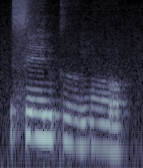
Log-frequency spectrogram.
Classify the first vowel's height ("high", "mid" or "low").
mid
